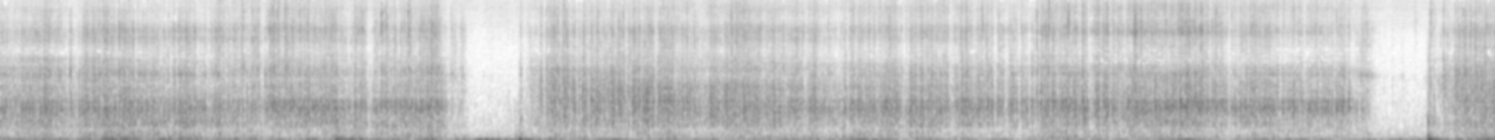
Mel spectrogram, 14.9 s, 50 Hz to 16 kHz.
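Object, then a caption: Silicone honeycomb trivet. A round, flat, thin blue silicone honeycomb trivet lies on a table and is rubbed and scratched with an orange silicone bristle scrubber held under long-nailed fingers. The result is a continuous, dense, raspy brushing and scratching texture with a low rumble beneath it. There are brief pauses near 5 seconds and again near 14 seconds.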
